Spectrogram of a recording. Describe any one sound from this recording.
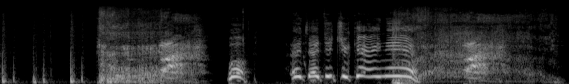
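A monster roars loudly close by.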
